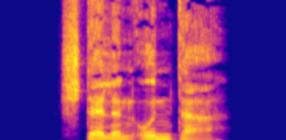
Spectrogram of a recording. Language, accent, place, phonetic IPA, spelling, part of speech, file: German, Germany, Berlin, [ˌʃtɛlən ˈʊntɐ], stellen unter, verb, De-stellen unter.ogg
- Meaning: inflection of unterstellen: 1. first/third-person plural present 2. first/third-person plural subjunctive I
